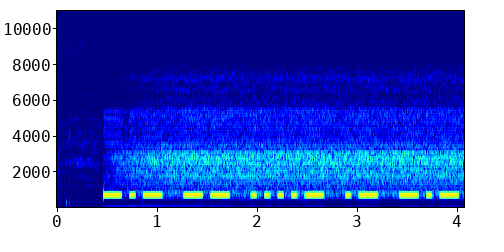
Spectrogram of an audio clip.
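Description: Morse code sent as a single steady tone in dots and dashes over a hiss of radio static, starting about half a second in. The dots and dashes spell the amateur radio call sign KM4ACK.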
